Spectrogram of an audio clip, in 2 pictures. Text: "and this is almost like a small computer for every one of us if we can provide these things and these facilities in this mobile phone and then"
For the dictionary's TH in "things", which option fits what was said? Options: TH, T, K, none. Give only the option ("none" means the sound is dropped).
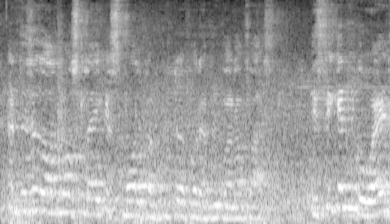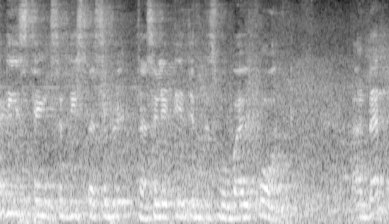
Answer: T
